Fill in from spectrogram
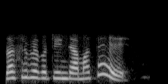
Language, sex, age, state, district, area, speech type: Nepali, female, 30-45, West Bengal, Jalpaiguri, rural, conversation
